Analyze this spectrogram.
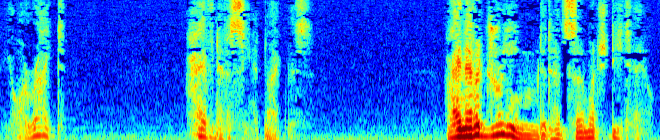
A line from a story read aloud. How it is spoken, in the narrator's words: Pelerat said in an awed whisper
